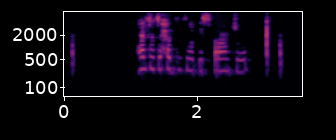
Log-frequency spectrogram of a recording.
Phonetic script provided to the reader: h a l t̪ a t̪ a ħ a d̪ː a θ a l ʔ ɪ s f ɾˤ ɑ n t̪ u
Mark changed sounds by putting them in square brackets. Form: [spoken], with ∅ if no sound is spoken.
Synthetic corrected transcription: h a l t̪ a t̪ a ħ a d̪ː a θ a l ʔ ɪ s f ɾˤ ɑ n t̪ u

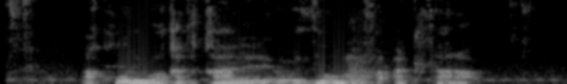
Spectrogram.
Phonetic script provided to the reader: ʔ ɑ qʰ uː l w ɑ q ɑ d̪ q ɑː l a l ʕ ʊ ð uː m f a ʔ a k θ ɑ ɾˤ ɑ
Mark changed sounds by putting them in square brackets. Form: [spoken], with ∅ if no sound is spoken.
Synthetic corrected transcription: ʔ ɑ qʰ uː l w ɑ q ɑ d̪ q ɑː l a l ʕ ʊ ð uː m f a ʔ a k θ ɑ ɾˤ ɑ

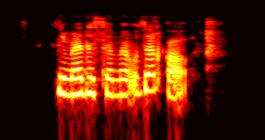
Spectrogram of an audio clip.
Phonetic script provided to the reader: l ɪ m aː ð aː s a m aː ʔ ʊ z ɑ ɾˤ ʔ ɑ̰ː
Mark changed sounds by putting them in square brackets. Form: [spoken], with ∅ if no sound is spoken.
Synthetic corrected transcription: l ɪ m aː ð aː s a m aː ʔ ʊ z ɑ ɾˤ [q] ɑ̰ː

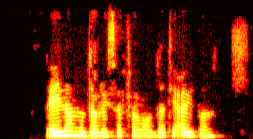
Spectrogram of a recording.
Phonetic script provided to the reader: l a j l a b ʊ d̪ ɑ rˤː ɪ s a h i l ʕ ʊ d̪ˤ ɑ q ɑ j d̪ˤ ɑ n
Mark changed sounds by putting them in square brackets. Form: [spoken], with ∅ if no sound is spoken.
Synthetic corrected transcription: l a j l a [m] ʊ d̪ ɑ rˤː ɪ s a [f] i l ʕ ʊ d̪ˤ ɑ [ʔ] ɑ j d̪ˤ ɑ n

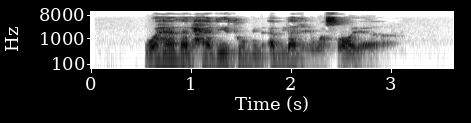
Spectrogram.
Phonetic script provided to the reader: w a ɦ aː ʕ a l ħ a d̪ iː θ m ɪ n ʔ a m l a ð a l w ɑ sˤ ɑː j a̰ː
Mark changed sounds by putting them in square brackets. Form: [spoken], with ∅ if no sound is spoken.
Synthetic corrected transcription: w a ɦ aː [ð] a l ħ a d̪ iː θ m ɪ n ʔ a [b] l a [ɣ] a l w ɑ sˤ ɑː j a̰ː

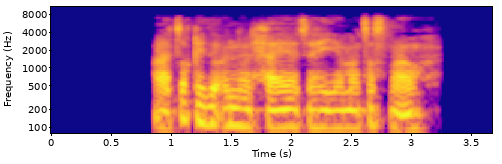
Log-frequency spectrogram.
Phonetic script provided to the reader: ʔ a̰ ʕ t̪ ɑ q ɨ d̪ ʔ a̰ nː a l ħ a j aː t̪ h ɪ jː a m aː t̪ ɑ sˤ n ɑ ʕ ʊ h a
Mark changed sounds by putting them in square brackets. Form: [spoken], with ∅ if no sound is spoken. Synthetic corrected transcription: ʔ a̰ ʕ t̪ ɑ q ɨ d̪ ʔ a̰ nː a l ħ a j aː t̪ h ɪ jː a m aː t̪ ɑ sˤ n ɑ ʕ ʊ h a

